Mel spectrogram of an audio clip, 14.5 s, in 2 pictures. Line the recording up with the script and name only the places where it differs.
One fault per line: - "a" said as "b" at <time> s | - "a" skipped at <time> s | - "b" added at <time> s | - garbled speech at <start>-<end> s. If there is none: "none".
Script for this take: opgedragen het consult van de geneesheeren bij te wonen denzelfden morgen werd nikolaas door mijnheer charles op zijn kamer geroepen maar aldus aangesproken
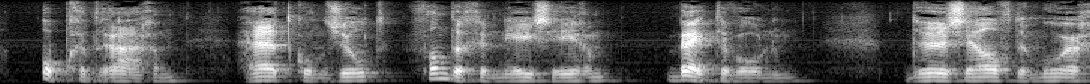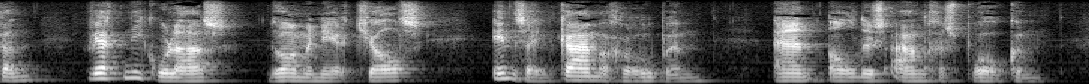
- "op" said as "in" at 10.5 s
- "maar" said as "en" at 12.4 s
